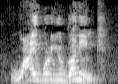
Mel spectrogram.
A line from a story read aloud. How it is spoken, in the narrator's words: he shouts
